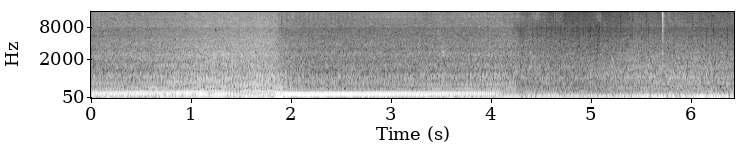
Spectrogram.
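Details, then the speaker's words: 1971 Ford Torino, rebuilt 302 V8 with C4 automatic, test drive: note climbs smoothly under throttle, drops cleanly at the shift, then holds steady with no pinging or rattles. Runs healthy. "So it's good and smooth as far as driving it. I don't really feel no kind of response problems. I don't hear no pinging or rattling or jarring around."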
